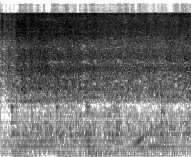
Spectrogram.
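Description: Mustard seeds and dried red chillies sizzle and crackle in hot oil, a close, steady frying hiss with light stirring sounds.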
